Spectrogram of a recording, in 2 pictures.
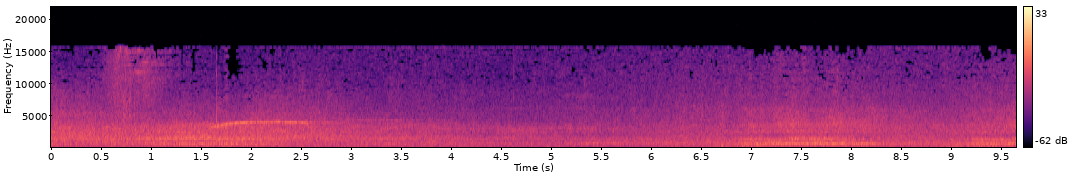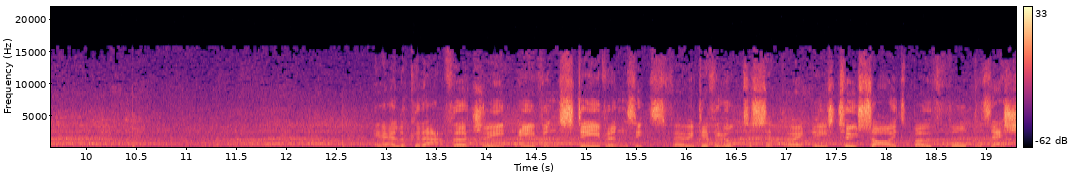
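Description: A stadium crowd murmurs and swells.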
